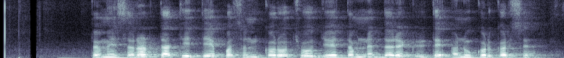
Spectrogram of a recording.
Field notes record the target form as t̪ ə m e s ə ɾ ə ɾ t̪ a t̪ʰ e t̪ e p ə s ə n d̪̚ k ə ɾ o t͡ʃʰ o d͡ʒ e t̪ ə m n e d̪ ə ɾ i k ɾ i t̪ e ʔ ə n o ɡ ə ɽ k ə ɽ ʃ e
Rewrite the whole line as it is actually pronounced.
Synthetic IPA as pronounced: t̪ ə m e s ə ɾ ə ɾ t̪ a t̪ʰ i t̪ e p ə s ə n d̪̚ k ə ɾ o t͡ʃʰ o d͡ʒ e t̪ ə m n e d̪ ə ɾ e k ɾ i t̪ e ʔ ə n u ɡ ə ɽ k ə ɾ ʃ e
